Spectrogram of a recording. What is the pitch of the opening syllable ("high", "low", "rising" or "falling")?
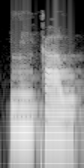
high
